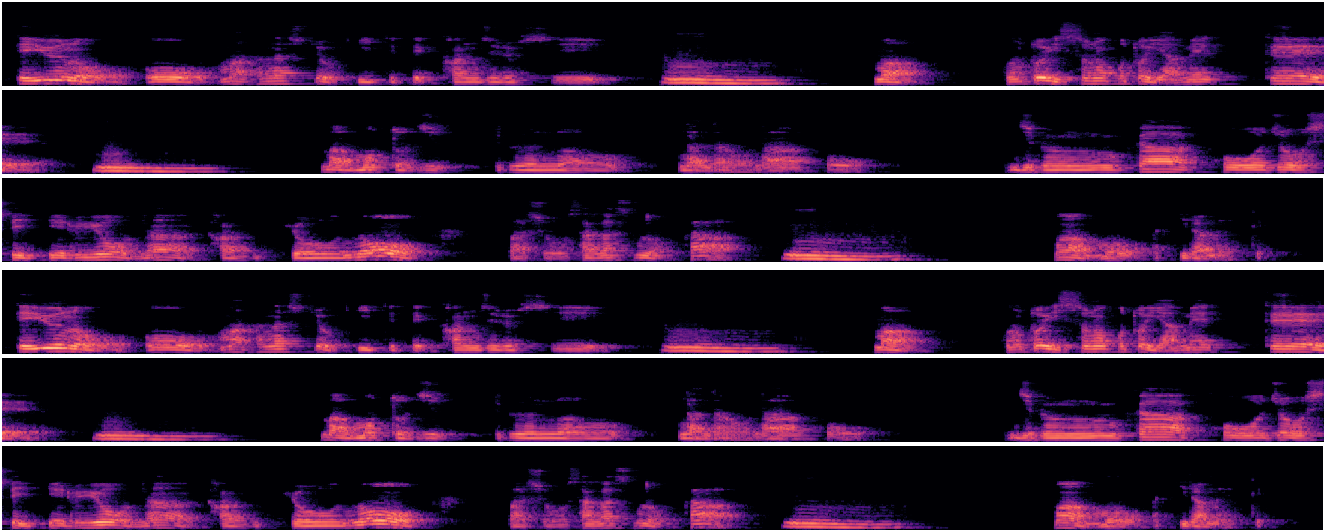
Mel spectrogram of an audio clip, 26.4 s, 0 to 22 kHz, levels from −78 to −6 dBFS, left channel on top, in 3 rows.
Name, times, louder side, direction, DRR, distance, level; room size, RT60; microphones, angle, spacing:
voice 1, 0.1-4.1 5.8-6.1 6.7-8.1 8.4-9.1 10.9-11.8 12.2-12.9 13.3-14.5 15.5-19.3 19.6-20.6 21.0-22.5 24.6-25.2 25.5-26.0, right 1 dB, 30° right, 3 dB, 1.1 m, -28 dB
voice 2, 4.4-5.2 9.4-10.3 22.8-23.6, left 3 dB, 80° left, 8 dB, 0.8 m, -28 dB
9.6 x 8.1 x 2.2 m, 0.39 s
head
